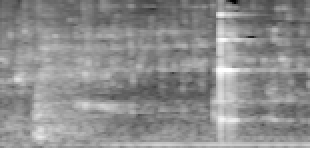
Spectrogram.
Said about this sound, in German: Das schöne Wassergeräusch.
